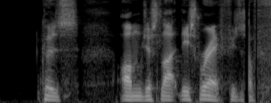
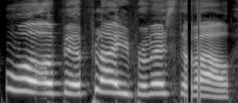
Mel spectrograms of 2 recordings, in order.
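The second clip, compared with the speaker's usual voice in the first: high, loud, slow raving; ecstatic shout; 12 semitones higher, 12 dB louder than usual. Real, not acted. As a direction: shout the praise with delight. Raving about the goal.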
